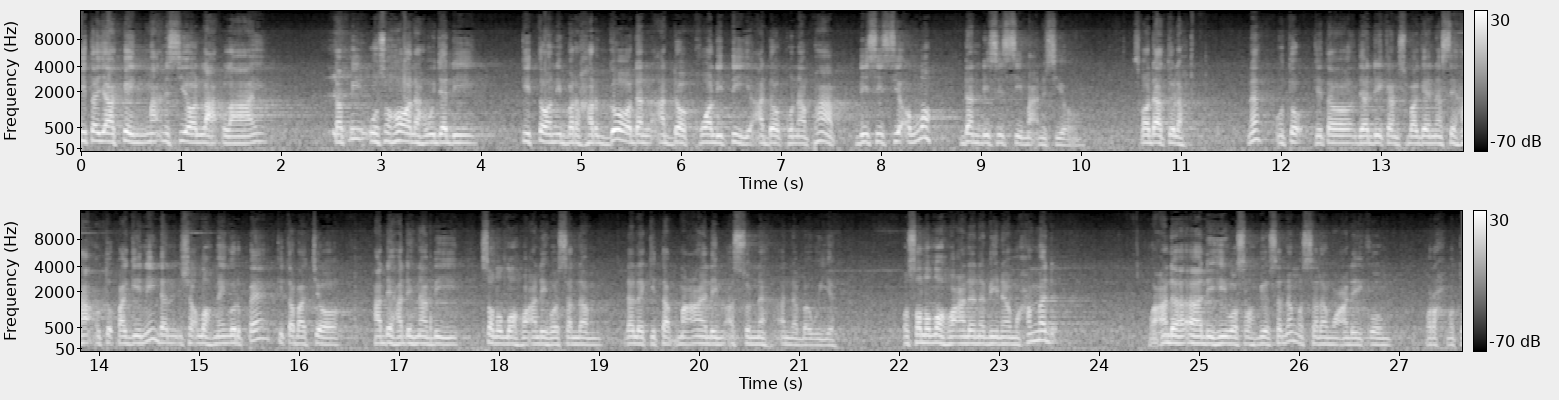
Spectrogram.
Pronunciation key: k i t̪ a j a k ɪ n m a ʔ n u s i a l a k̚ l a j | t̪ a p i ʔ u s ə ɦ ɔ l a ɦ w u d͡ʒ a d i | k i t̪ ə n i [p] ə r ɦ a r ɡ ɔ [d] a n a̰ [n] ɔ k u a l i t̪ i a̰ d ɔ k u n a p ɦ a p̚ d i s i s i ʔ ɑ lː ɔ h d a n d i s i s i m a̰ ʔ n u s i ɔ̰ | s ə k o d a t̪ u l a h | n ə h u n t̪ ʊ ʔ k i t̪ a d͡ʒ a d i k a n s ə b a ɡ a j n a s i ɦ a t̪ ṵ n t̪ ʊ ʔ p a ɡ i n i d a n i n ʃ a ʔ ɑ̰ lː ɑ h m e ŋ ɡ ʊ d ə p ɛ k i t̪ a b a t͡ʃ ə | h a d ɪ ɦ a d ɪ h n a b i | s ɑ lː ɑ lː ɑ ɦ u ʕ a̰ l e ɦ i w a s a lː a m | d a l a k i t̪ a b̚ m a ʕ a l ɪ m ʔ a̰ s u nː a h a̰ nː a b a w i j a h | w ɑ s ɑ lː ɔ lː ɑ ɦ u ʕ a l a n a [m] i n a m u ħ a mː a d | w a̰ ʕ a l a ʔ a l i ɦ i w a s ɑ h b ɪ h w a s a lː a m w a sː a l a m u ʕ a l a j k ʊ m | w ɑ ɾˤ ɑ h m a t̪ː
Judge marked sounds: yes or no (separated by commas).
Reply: no, yes, no, no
